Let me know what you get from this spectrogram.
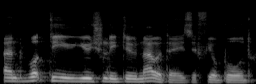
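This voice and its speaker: A man hosting a practice speaking test, asking exam questions in a measured, formal way over a video call. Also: mid-range voice, expressive, darkish tone. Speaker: IELTS examiner and channel host.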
